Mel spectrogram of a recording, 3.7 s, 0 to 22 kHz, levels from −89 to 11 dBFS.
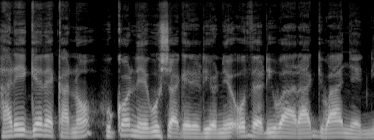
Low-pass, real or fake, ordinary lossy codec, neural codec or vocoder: none; real; none; none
